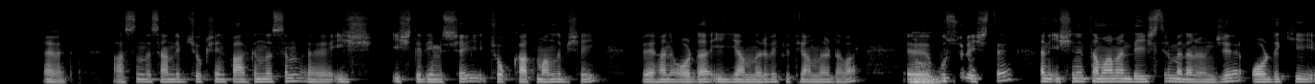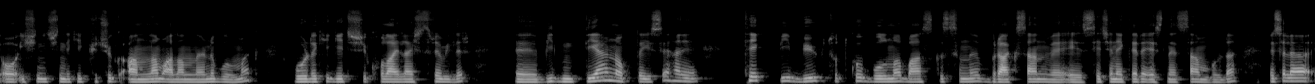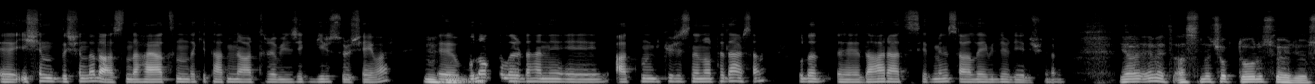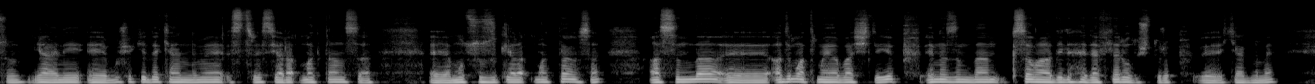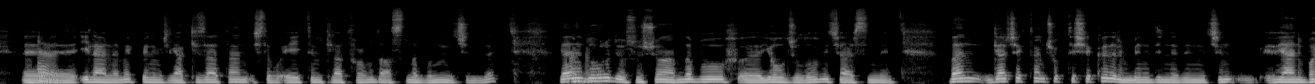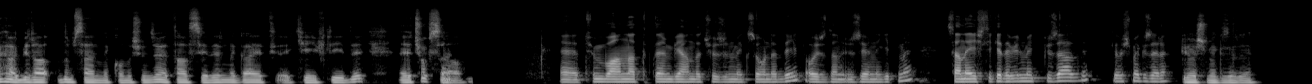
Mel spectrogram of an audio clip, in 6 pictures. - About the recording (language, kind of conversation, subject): Turkish, advice, Kariyerimde tatmin bulamıyorsam tutku ve amacımı nasıl keşfedebilirim?
- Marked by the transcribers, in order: other background noise; blowing; tapping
